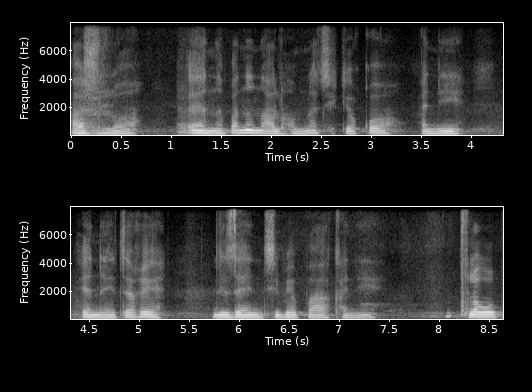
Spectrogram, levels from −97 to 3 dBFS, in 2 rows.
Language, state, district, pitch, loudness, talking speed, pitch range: Sumi, Nagaland, Kohima, 160 Hz, -19 LUFS, 95 wpm, 155-170 Hz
